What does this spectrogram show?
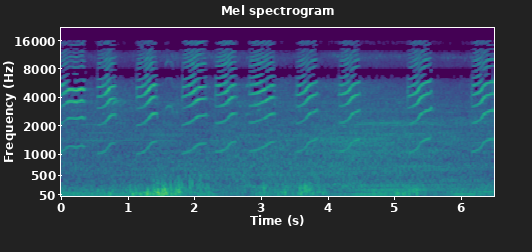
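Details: Young Australian magpie being fed by its mother, calling with short, upward-sweeping squeaky cries about twice a second in an insistent series, with low rumbling noise underneath.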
